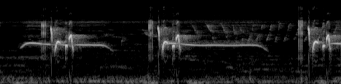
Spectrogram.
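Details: Ashy tailorbird singing, the song used to lure birds. Three phrases, each a crisp cluster of high chips followed by a long, flat whistle that falls slightly at the end.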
